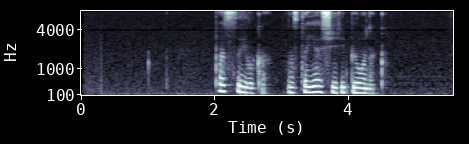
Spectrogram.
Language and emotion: Russian, neutral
